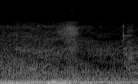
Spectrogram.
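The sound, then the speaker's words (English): A car rumbles past on a road, a steady low engine and tyre roar with a swelling whoosh, mixed with some wind buffeting on the microphone. “Another car.”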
